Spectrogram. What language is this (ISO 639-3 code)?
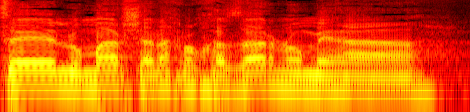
heb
